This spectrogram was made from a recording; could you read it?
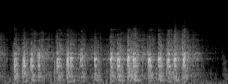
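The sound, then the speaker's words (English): A rapid, rhythmic run of hollow clopping knocks, bunched in galloping groups of three, made as a sound effect imitating horses' hoofs. It stays steady and fairly loud, then trails off, with no talking. “Horses' hoofs.”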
